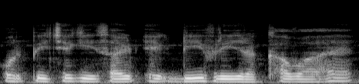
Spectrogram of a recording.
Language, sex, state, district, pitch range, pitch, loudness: Hindi, male, Uttar Pradesh, Saharanpur, 125-145 Hz, 135 Hz, -13 LUFS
